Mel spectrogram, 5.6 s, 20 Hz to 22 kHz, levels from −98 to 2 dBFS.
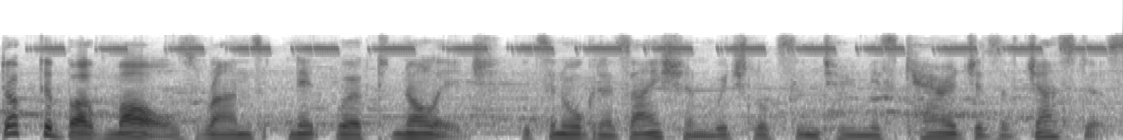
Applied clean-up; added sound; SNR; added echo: none; Cricket; 13 dB; none.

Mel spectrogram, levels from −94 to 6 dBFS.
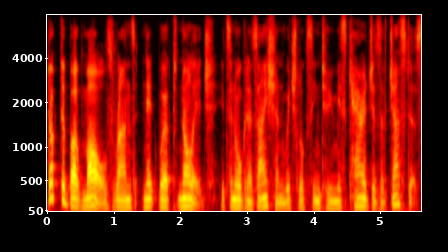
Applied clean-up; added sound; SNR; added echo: none; none; none; none.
